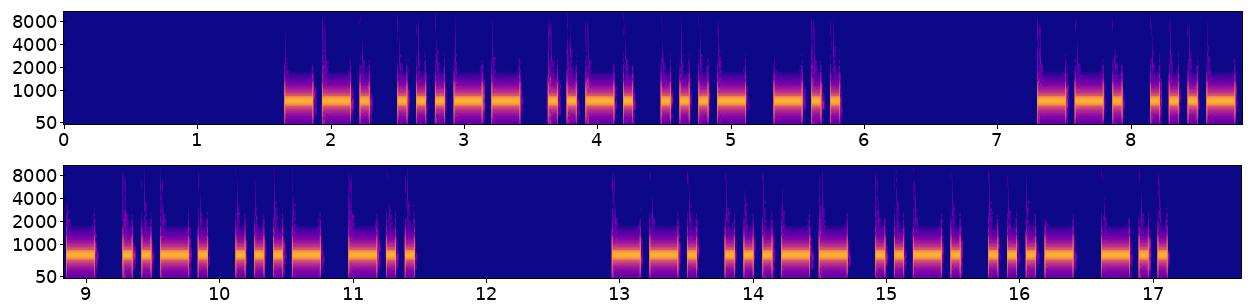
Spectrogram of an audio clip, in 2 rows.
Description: Morse code, heard as a keyed tone, about 17 wpm, 700 Hz. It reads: G3FVD G3FVD G3FVD
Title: DXCC-100 Call Signs - 5 Characters - Repeated 3x - 17wpm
